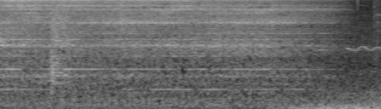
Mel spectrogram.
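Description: Airplane at Langkawi airport, surrounded by hills, with a steady engine roar and high whine that builds slightly louder toward the end, no voices over it.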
